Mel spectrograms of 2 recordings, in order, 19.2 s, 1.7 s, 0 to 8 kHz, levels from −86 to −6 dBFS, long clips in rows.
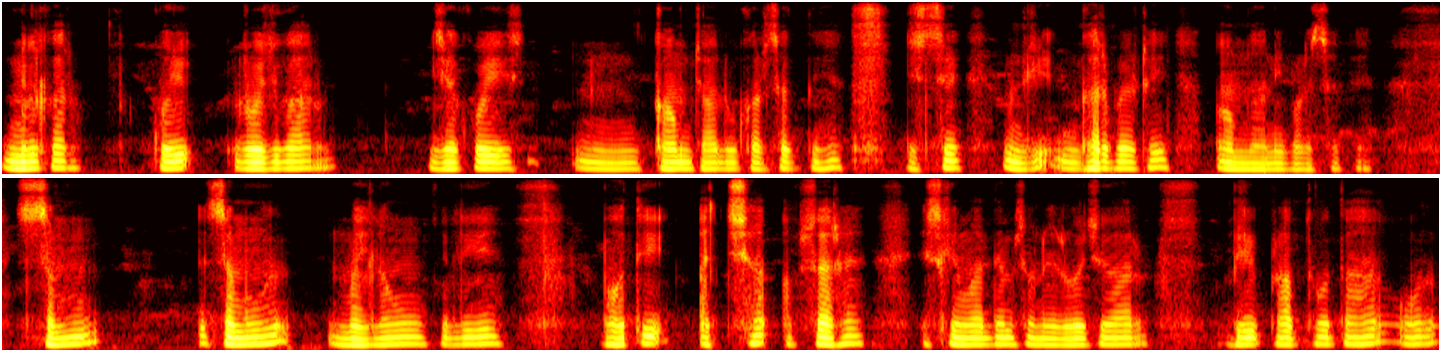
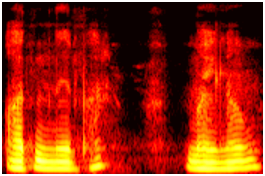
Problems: none marked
